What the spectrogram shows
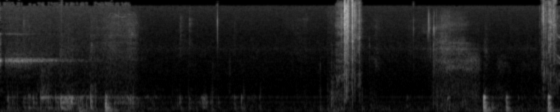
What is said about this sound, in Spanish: Por favor, vamos a aflojar con las fotos. Sí, no. Paren con las fotos, por favor. Señor, baje la cámara.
